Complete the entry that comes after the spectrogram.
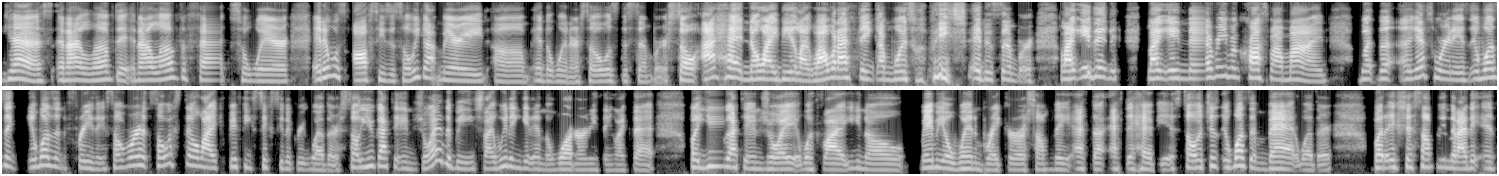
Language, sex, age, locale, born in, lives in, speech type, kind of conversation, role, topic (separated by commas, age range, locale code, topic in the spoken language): English, female, 35-39, en-US, United States, United States, conversation, advice, user, How do I respond when I find out my partner planned a surprise trip without telling me?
